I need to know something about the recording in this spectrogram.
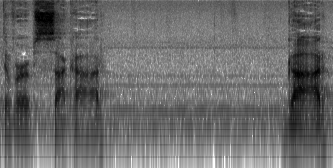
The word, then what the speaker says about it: sacar: It makes a hard C sound. It sounds like sacar.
